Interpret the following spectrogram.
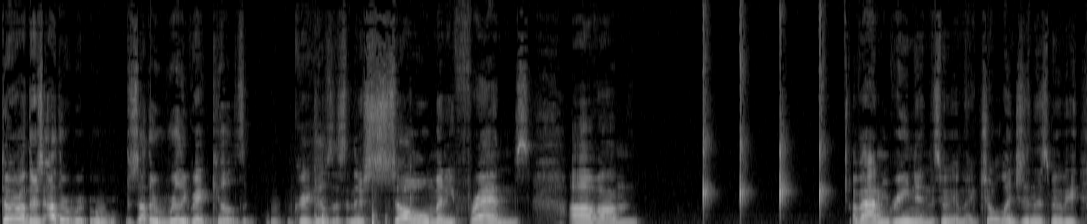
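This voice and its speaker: A man's voice: a little high, moderate pace, a bit bright. A man giving a casual video movie review, rambling with frequent swearing, fillers and restarts.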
